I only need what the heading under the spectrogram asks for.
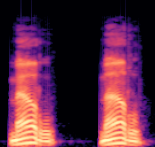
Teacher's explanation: Yaitu dia ada getaran yang di ujung lidah. Mar, mar. Dan ro di sini termasuk ke dalam ro tafkhim atau dibaca tebal, ya. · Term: sifat Takrir, sifat takrir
